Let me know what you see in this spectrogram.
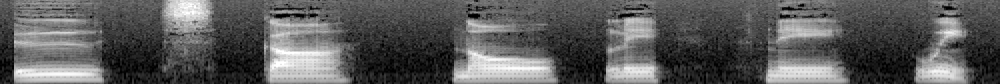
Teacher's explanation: There's an H sound right before the N, the second part, and say with the H sound in front because that N is kind of nasalized.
